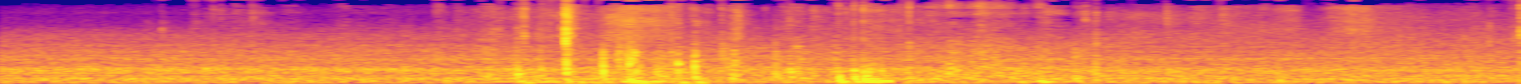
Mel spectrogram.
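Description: A cat scuffling with a wand toy on foam floor mats: a short flurry of clicks, rustles and soft thumps about three seconds in, over a steady low background hiss.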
